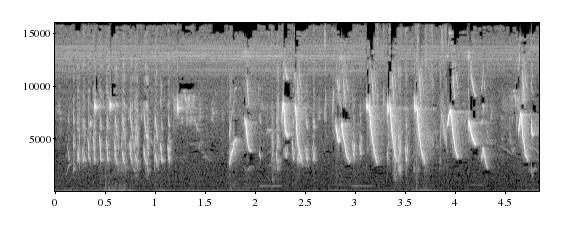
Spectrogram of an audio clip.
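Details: Saffron finches gathered at a feeding spot: a buzzy rattled trill opens, then loud high notes sweeping downward follow one another roughly twice per second, with soft low thumps beneath.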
